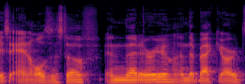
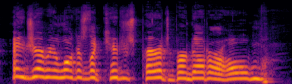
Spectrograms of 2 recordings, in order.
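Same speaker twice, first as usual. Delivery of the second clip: shrill, squeaky cartoon kid voice, very high, loud; 9 dB louder than usual. Calling out to Jimmy about a kid, in a Carl Wheezer voice. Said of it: "Why why is this kid Mickey Mouse?".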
